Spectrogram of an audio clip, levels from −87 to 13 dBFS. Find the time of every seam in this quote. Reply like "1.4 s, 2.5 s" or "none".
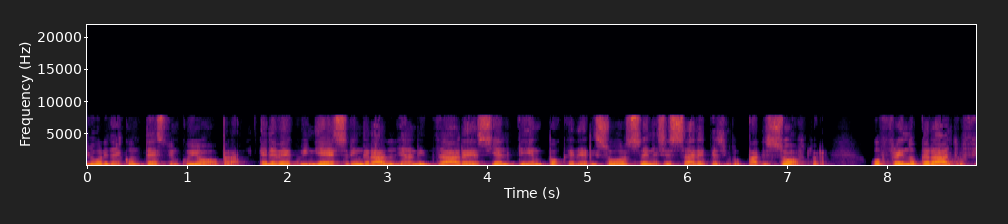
none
